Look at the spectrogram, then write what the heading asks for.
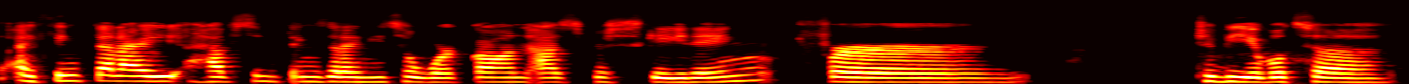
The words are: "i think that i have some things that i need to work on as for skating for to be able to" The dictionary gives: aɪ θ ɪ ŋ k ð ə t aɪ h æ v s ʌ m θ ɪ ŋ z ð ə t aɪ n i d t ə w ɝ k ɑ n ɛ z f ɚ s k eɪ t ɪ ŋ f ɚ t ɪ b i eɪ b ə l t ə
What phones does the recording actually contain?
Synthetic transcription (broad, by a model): aɪ θ ɪ ŋ k ð ə t aɪ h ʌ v s ʌ m θ ɪ ŋ z ð ə t aɪ n i d t ə w ɝ k n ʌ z f ɚ s k eɪ t ɪ ŋ f ɚ t ɪ b i eɪ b l t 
